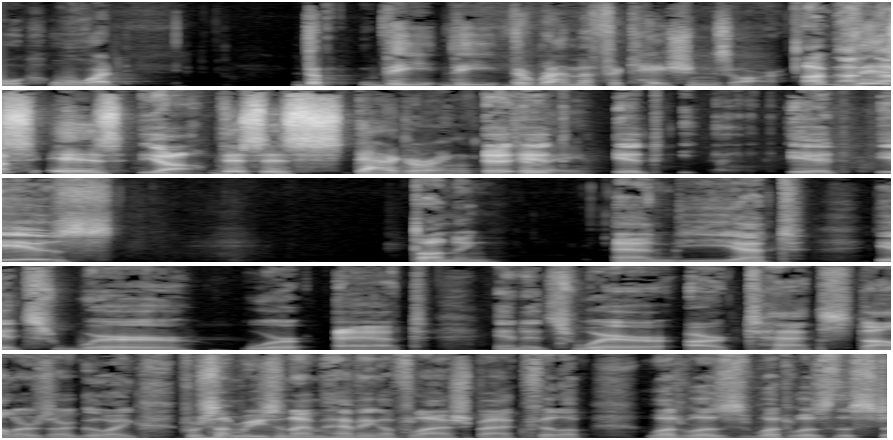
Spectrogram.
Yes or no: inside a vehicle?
no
